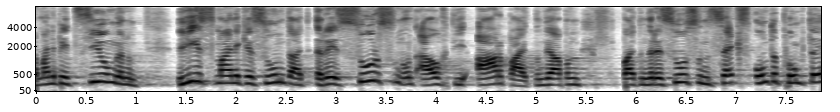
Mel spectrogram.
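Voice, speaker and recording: Man, pastor, lively sermon, English phrases sprinkled in, long hall echo. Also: high-pitched.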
